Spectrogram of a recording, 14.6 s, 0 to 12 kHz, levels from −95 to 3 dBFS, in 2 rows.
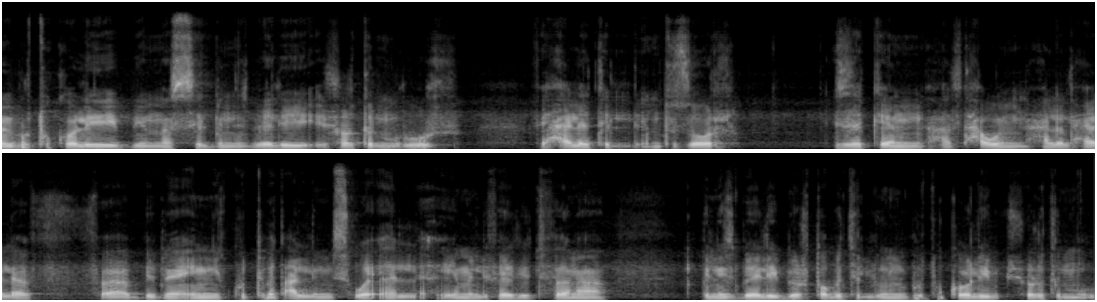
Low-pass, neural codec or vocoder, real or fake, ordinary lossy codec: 10.8 kHz; vocoder, 48 kHz, 128 mel bands, Vocos; fake; none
